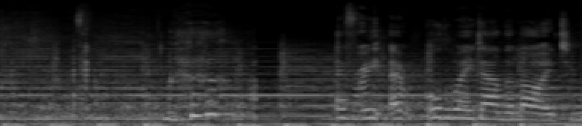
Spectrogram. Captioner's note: laughing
